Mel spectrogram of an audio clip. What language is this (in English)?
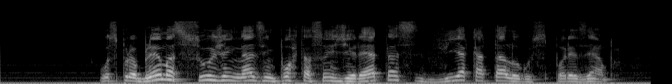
Portuguese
